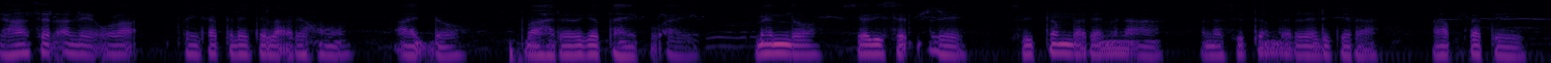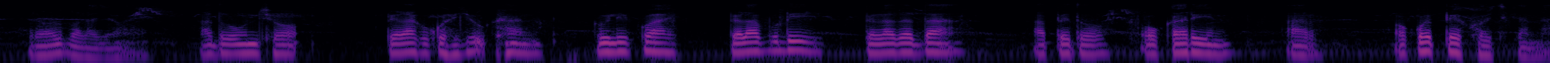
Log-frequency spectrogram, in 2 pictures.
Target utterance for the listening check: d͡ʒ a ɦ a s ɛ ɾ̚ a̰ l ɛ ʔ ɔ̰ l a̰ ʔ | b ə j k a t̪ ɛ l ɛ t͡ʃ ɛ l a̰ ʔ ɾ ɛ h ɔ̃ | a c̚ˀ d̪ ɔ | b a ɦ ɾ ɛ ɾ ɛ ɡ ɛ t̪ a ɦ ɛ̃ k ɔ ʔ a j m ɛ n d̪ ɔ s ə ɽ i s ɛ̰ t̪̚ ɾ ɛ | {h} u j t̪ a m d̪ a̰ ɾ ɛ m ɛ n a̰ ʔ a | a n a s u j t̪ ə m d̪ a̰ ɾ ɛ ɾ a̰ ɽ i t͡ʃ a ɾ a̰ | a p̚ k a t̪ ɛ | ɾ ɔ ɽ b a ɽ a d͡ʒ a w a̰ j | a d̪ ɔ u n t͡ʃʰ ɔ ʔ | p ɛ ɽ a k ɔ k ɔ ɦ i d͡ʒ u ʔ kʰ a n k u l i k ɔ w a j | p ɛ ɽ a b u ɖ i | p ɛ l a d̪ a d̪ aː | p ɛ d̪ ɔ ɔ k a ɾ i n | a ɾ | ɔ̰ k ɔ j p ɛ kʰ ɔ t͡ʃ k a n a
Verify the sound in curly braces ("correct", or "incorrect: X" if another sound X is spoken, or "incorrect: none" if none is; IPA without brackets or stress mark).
incorrect: s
